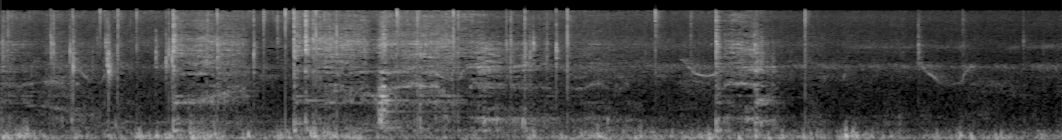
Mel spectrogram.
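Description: Whole cumin seeds and dried red chillies frying in a pan for a Bengali fish dish, soft sizzle under scraping and stirring clinks of a utensil against the pan, fairly close and moderate.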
